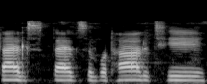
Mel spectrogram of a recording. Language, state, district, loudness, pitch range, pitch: Surjapuri, Bihar, Kishanganj, -17 LUFS, 190-205 Hz, 195 Hz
